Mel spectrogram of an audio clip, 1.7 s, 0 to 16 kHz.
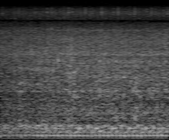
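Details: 2017 Suzuki DF115 four-stroke outboard after a 300-hour service (oil, plugs, water pump, gear oil, anodes, fuel filters) that fixed rough idle and stalling: idling in reverse on the flush hose, smooth and even, gear case fine.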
